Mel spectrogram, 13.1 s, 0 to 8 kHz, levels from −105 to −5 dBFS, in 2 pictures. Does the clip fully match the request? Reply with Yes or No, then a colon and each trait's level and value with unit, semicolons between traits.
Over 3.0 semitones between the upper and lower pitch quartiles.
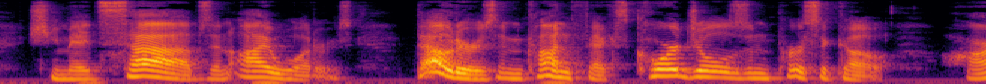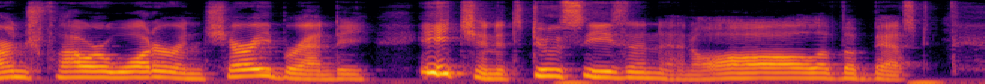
Yes: average, 5.3 semitones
